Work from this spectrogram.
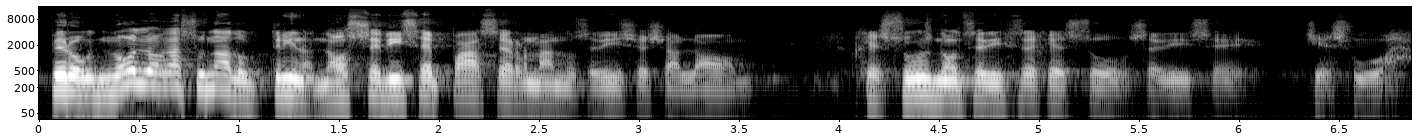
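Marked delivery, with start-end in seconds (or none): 1.4-6.8 imitando a un creyente pedante, más grave y suave; burla de beato. Retold or imitated. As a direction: remeda con tono de corrección piadosa, bajando la voz. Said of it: "se creen que saben hebreo". (burla ligera de un hermano que corrige, más grave y suave)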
